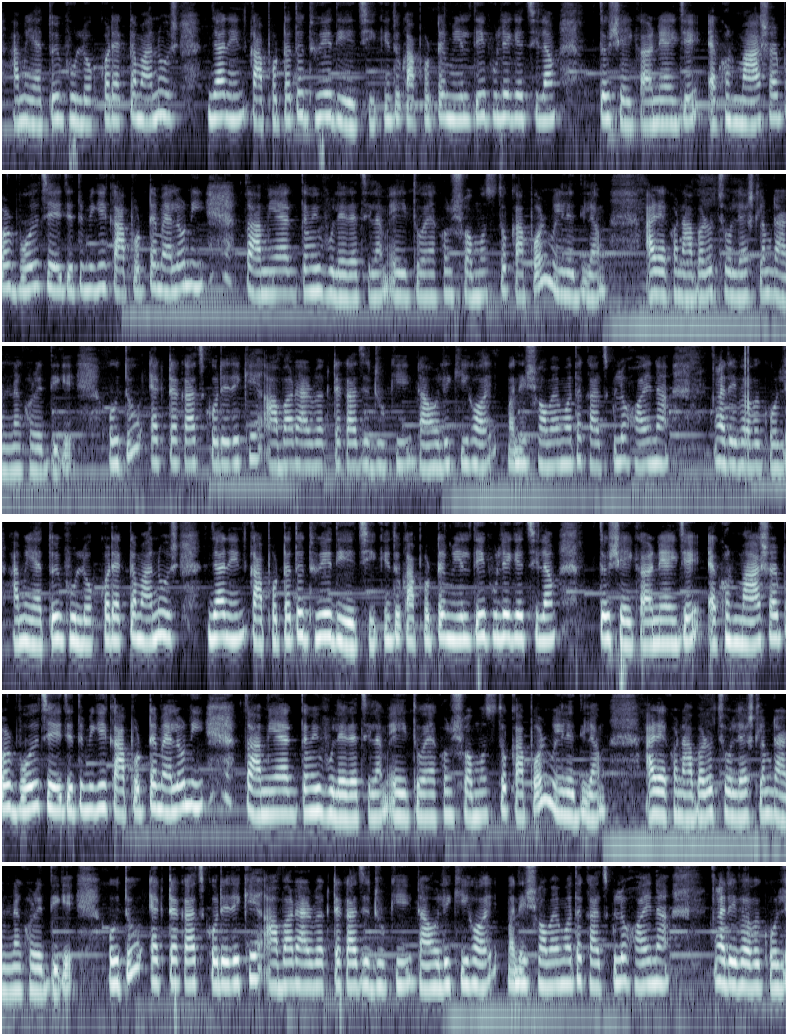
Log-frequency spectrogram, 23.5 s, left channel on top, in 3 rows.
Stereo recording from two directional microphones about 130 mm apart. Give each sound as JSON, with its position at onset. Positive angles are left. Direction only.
{"t": 0.1, "sound": "speech", "side_deg": -35}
